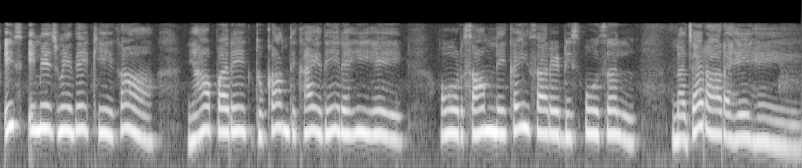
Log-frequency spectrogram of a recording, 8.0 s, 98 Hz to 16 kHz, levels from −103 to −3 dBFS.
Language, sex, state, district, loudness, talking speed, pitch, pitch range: Hindi, female, Rajasthan, Jaipur, -14 LUFS, 155 wpm, 285 Hz, 260-310 Hz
